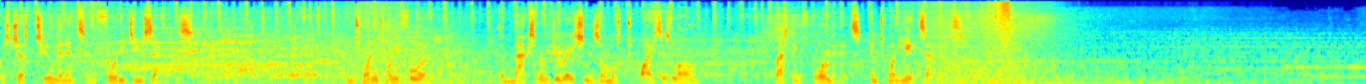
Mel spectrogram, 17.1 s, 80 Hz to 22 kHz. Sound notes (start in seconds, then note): 2.6 crowd cheering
